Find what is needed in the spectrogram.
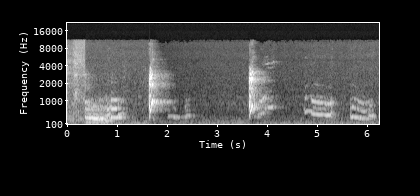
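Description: Corgi barking: two sharp single barks about two seconds apart, with short whiny, falling vocal sounds before and after them.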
